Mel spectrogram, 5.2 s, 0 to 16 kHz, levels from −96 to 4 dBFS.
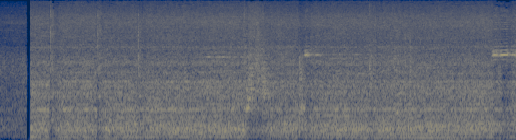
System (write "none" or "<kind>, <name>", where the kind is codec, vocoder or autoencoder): none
